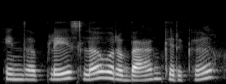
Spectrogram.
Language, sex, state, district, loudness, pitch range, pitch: Tamil, female, Tamil Nadu, Nilgiris, -16 LUFS, 220-265 Hz, 235 Hz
